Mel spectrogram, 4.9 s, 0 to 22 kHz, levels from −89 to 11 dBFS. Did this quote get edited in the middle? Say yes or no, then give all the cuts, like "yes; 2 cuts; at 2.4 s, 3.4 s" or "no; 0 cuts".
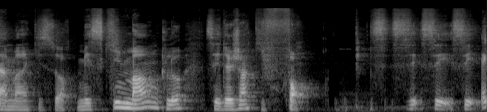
no; 0 cuts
